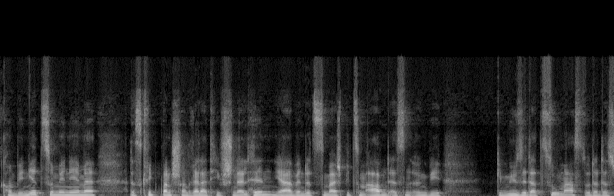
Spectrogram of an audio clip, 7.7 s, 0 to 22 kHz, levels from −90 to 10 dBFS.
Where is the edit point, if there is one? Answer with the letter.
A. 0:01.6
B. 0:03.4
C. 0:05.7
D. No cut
A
